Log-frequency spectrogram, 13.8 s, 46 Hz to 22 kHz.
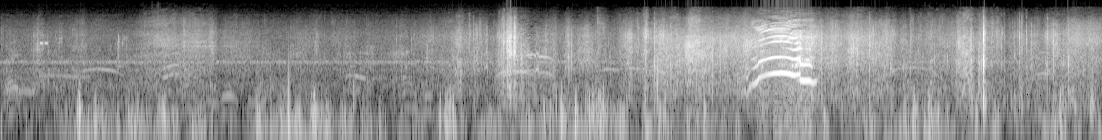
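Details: Baby harp seal on Madeleine Island, Canada, 29 February 2020, crying among other seal pups; faint arched wails throughout, then a louder rising-and-falling bleating cry near ten seconds, with wind and rustling noise.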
